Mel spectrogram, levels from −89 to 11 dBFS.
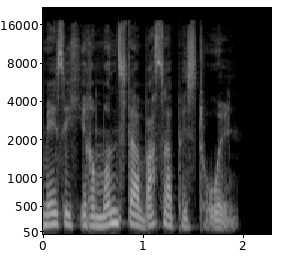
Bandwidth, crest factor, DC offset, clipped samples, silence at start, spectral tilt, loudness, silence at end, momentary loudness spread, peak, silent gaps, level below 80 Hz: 17.5 kHz; 18 dB; under 0.1%; under 0.1%; 0 s; -4.5 dB/octave; -28 LUFS; 0.35 s; 9 LU; -12 dBFS; none; -78 dBFS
